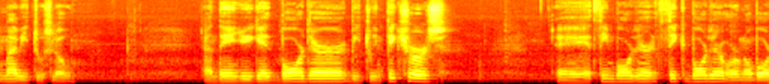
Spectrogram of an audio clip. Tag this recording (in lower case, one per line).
inside a small room
speech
